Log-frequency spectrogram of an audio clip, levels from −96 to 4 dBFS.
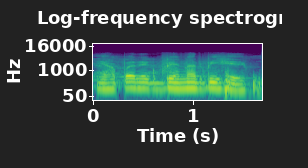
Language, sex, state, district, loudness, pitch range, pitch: Hindi, male, Assam, Hailakandi, -15 LUFS, 120-130 Hz, 125 Hz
